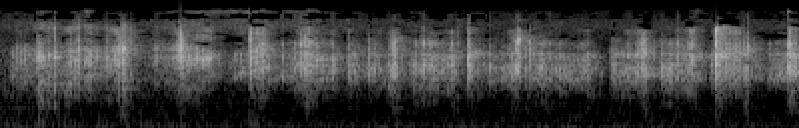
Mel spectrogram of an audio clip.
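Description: A speckled "confetti" sea rock is tapped and scratched, giving a rapid run of bright, dry clicks and scraping rasps. The sound sits almost entirely in the high range, with short ticks that die away quickly.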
